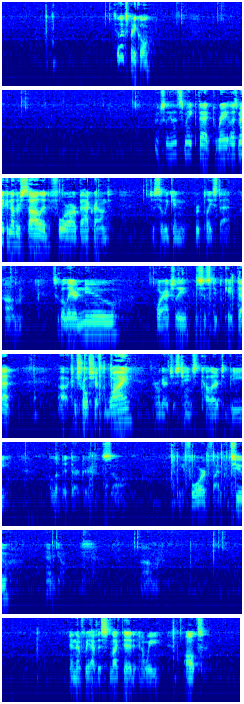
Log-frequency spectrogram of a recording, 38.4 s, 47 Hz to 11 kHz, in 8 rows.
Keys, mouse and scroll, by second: 0.9 space, 2.1 click, 10.8 click, 19.1 ctrl+d, 21.2 ctrl+shift+y, 22.6-25.9 drag, 27.2-29.0 typing, 29.9 click, 35.5 click, 37.3-38.3 alt+drag.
